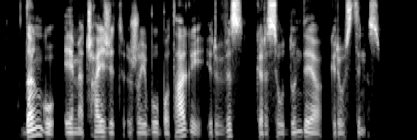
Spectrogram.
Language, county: Lithuanian, Vilnius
